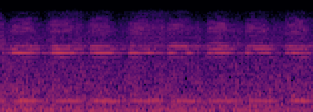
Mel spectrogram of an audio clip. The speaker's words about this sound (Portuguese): Não é possível que esse cara deixou disparar o alarme de novo. Vou jogar uma pedra no carro dele e vai ver só.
